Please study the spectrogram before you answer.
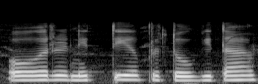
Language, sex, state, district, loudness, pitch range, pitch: Hindi, female, Madhya Pradesh, Bhopal, -11 LUFS, 195-210 Hz, 200 Hz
